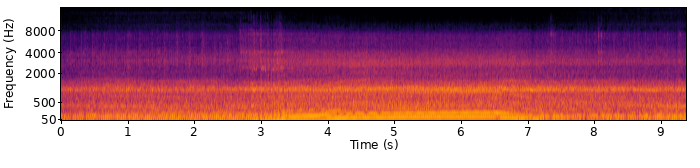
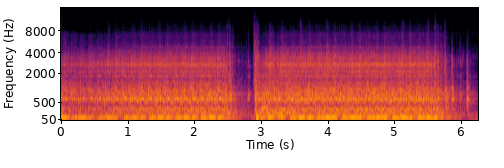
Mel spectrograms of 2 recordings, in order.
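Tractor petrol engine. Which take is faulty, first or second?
second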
